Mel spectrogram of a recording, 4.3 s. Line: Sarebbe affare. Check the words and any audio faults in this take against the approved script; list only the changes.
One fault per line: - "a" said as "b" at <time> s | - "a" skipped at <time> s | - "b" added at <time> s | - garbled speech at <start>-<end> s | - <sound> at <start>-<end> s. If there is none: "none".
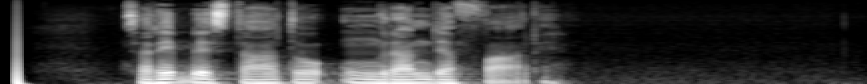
- "stato un grande" added at 1.1 s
